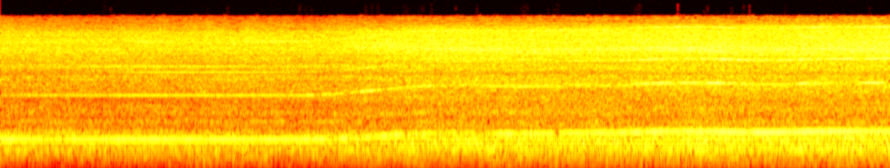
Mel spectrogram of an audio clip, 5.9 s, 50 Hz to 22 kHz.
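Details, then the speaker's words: Ultenic U10 vacuum at speed 1 with microfibre brush on a heavy dust pile: steady high motor whine steps up in pitch after two seconds and holds higher as the infrared dust sensor automatically raises speed. "Donc vous voyez, grande efficacité quand même en vitesse 1, et vous avez vu que la vitesse augmente automatiquement avec la grosse quantité de poussière, et ça c'est plutôt pas mal."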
